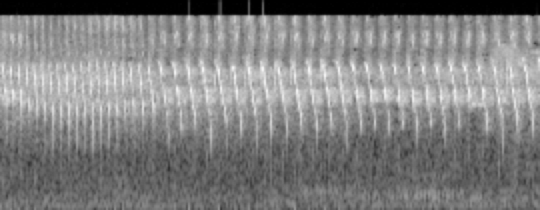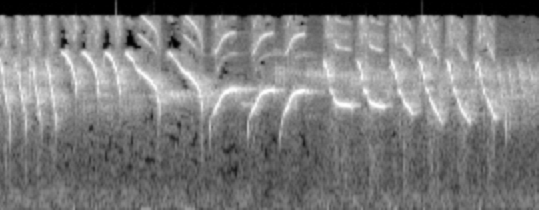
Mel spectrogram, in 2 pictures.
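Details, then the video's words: Canary song intended to stimulate birds for mating. Long fast trill of rapid repeated notes for several seconds, followed by louder separate curling whistles and downward slurs, with a brief pause near the end. "تغريد الكناري لتنشيط الطيور Canto canario para activar pájaros"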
